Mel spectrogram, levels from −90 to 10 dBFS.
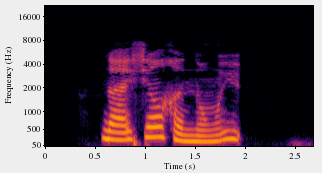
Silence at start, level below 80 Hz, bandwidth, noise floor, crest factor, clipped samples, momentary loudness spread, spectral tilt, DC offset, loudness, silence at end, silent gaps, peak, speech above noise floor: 0.55 s; -46 dBFS; 7.4 kHz; -57 dBFS; 14 dB; under 0.1%; 9 LU; -8.5 dB/octave; under 0.1%; -15 LUFS; 0.75 s; none; -2 dBFS; 44 dB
